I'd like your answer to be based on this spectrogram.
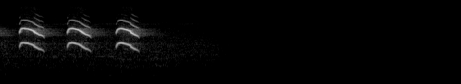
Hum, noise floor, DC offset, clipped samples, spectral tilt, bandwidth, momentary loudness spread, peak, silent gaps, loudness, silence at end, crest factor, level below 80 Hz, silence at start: none; -84 dBFS; under 0.1%; under 0.1%; 11 dB/octave; 16 kHz; 3 LU; -6 dBFS; none; -15 LUFS; 3.25 s; 18 dB; under -90 dBFS; 0.2 s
